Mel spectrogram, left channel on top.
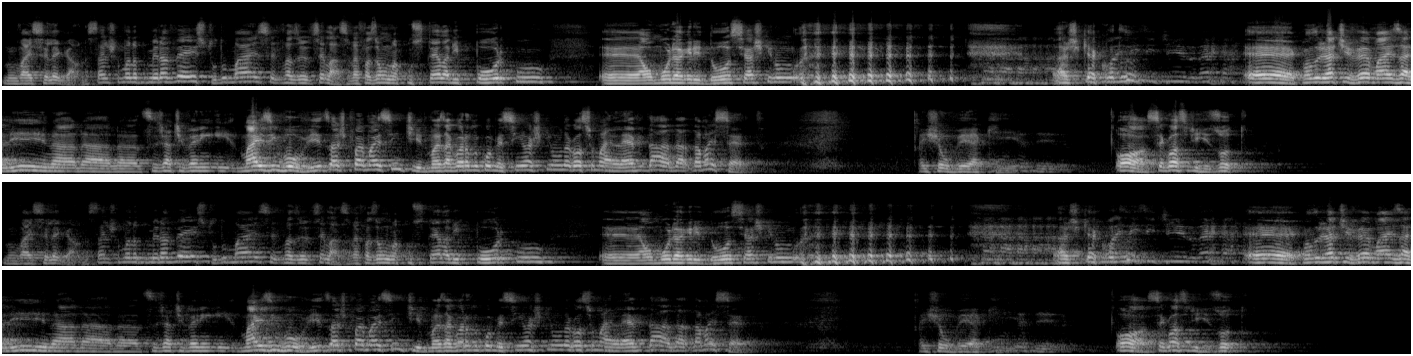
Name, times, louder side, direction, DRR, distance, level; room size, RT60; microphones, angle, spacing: voice 1, 0.0-10.1 10.5-11.4 12.4-21.6 22.2-22.5 23.3-24.3 25.2-26.6, left 4 dB, 90° left, 0.7 m, -25 dB
voice 2, 9.7-12.6 12.9-13.0 24.0-24.8, right 1 dB, 20° right, 1.2 m, -40 dB
18.5 x 8.4 x 8.8 m
head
